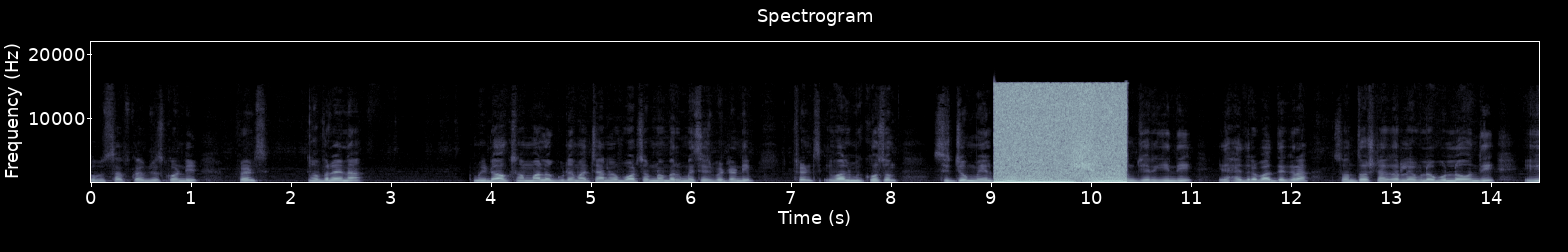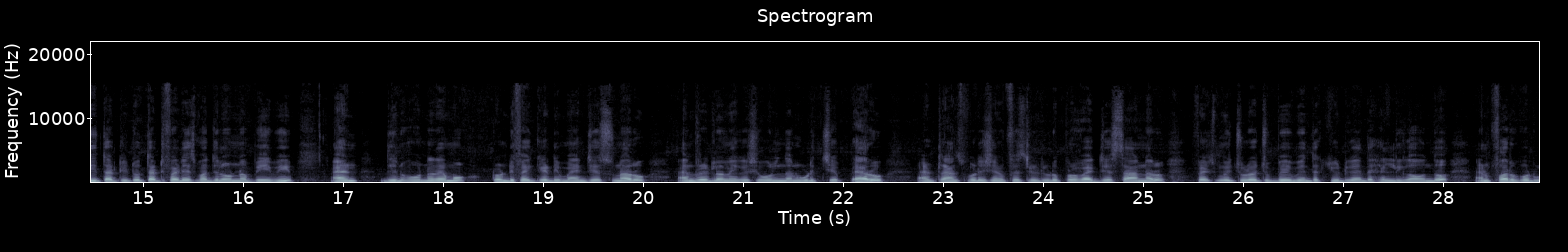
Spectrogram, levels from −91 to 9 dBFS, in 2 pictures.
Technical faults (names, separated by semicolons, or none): wrong sample width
